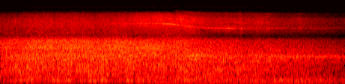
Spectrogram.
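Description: Roar of a train passing the lineside and fading away, with a faint high whine that falls in pitch about two seconds in.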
